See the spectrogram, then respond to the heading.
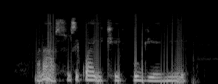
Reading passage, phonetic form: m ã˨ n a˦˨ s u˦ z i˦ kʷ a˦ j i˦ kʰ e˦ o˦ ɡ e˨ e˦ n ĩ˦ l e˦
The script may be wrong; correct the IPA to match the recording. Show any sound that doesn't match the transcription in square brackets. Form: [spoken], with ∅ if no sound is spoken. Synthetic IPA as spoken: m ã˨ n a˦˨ s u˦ [s] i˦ kʷ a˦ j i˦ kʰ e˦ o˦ ɡ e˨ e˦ n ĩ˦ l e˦

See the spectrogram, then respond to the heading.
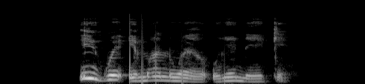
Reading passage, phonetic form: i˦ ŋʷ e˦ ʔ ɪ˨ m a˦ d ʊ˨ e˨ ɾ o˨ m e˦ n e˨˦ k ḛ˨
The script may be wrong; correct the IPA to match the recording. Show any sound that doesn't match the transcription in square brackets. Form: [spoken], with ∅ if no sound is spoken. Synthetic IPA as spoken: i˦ [ɡʷ] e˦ ʔ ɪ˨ m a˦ [n] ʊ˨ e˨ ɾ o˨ [ɲ] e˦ n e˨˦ k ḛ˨

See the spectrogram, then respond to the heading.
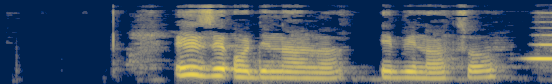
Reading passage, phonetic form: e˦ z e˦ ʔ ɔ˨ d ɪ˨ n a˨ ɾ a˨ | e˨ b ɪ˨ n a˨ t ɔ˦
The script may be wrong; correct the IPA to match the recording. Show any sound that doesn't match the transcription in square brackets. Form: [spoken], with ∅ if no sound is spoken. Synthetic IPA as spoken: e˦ z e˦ ʔ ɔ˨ d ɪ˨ n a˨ [l] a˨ | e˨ b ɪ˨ n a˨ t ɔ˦

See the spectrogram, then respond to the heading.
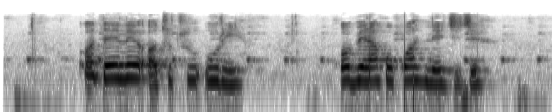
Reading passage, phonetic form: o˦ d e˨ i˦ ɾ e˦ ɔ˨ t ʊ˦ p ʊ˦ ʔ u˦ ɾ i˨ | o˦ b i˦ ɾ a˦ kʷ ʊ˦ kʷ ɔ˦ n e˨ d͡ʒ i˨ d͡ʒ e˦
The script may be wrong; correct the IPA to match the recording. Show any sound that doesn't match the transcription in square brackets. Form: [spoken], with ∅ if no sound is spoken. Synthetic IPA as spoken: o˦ d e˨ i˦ [l] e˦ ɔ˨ t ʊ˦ [t] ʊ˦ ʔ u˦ ɾ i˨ | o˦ b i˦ ɾ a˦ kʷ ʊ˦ kʷ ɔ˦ n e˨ d͡ʒ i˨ d͡ʒ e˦

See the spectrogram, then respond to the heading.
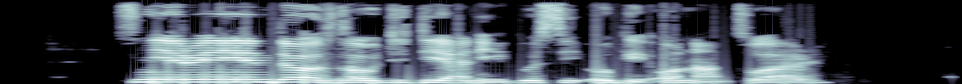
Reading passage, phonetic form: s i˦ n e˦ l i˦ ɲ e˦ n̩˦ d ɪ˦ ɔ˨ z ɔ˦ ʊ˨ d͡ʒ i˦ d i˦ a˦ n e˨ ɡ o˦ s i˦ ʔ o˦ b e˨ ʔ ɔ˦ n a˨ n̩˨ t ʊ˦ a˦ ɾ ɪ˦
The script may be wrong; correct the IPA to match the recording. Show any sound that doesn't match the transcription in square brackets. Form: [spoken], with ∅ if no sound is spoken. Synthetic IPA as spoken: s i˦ [ɲ] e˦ [ɾ] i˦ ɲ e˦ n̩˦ d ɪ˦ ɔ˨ z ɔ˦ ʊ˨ d͡ʒ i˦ d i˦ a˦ n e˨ ɡ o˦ s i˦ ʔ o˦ [ɡ] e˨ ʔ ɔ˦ n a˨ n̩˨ t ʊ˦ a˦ ɾ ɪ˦

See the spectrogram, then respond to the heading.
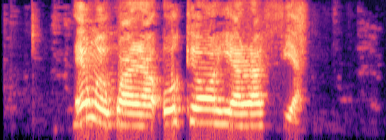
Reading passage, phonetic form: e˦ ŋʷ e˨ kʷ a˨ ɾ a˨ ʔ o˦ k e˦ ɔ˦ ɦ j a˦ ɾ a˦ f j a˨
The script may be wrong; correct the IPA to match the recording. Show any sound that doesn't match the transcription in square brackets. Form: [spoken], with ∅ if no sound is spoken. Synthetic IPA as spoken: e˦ ŋʷ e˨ kʷ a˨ ɾ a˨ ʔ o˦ k e˦ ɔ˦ ɦ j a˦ ɾ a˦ f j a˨

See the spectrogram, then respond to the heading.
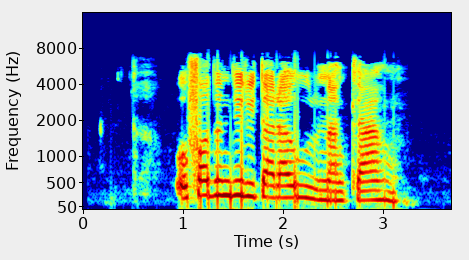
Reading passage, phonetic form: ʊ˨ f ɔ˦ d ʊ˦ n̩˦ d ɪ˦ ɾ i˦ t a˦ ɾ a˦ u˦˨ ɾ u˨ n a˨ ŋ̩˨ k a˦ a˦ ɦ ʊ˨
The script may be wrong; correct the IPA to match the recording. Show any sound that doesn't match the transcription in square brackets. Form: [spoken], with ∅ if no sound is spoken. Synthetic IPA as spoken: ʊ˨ f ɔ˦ d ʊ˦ n̩˦ d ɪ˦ ɾ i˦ t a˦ ɾ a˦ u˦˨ ɾ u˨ n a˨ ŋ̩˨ k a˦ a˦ ɦ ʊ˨

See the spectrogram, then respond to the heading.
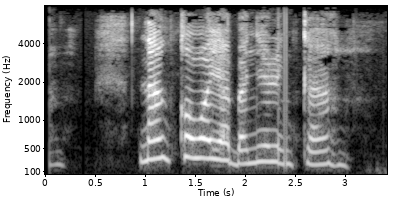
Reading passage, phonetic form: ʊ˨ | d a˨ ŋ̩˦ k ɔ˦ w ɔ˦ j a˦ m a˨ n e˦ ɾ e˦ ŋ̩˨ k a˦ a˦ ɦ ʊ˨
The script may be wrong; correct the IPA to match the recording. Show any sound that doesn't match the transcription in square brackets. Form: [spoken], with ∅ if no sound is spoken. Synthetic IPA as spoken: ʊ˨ | [n] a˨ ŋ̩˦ k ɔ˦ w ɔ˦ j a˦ [b] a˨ [ɲ] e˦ ɾ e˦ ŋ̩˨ k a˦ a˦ ɦ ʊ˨

